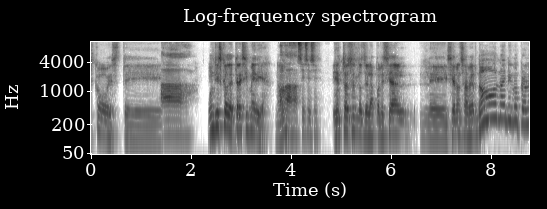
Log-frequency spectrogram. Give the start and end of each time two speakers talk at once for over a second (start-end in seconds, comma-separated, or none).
none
